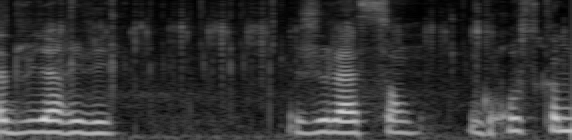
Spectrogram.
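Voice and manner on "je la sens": ordinary talk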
